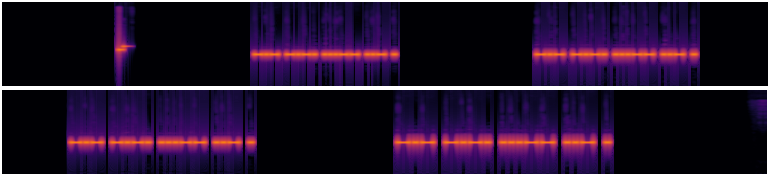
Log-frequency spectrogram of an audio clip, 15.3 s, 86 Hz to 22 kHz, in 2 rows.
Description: Morse code, heard as a keyed tone, about 38 wpm, 700 Hz. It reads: KC3UE KC3UE KC3UE KC3UE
